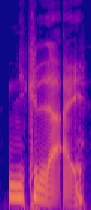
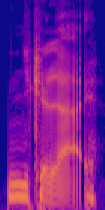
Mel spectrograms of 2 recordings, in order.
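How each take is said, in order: First: The name ends with a soft I-like glide. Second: The name ends with a soft I-like glide.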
